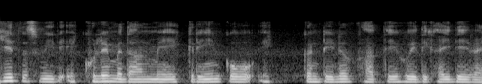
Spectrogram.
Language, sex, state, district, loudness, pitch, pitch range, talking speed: Hindi, male, Uttar Pradesh, Lalitpur, -16 LUFS, 120 Hz, 120-130 Hz, 200 wpm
